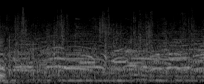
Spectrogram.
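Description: Faint voices in the background over a steady low hum, quieter than the commentary around it.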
